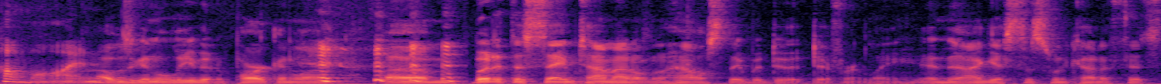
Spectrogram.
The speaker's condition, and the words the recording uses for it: None; typical speech.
